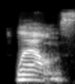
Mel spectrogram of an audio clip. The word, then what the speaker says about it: Lowndes: So Mona Vance-Ali is the archivist for the local history department at the I'm going to mispronounce it, Columbus-Lowndes Public Library Lounge. System. Lowndes, thank you.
